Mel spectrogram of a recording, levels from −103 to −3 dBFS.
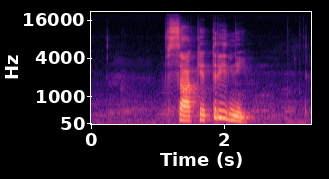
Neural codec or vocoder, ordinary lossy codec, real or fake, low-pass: none; none; real; 19.8 kHz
